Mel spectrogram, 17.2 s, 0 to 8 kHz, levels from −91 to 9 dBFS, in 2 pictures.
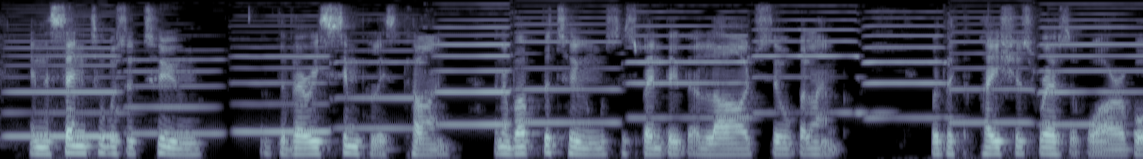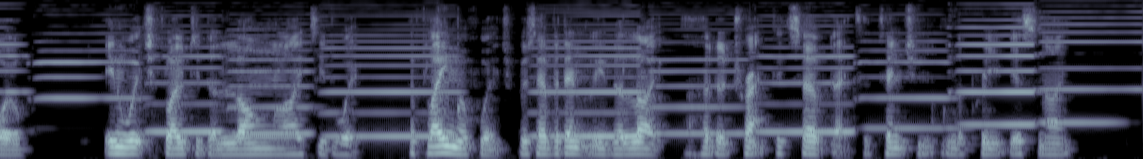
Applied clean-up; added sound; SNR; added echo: classical method Wiener filter.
